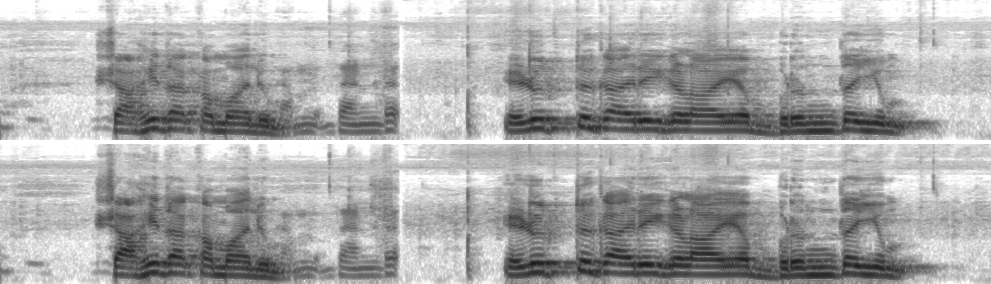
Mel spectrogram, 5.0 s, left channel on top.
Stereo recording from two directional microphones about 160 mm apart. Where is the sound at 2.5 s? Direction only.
45° right (ahead or behind).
